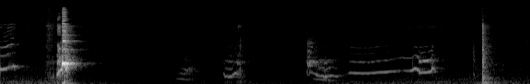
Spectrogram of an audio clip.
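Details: Pembroke Welsh Corgi puppy indoors making different sounds to get its owners' attention during dinner: a sharp yip, then soft wavering whines and a bending, rising-and-falling whimper, ending with another short sharp yip.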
